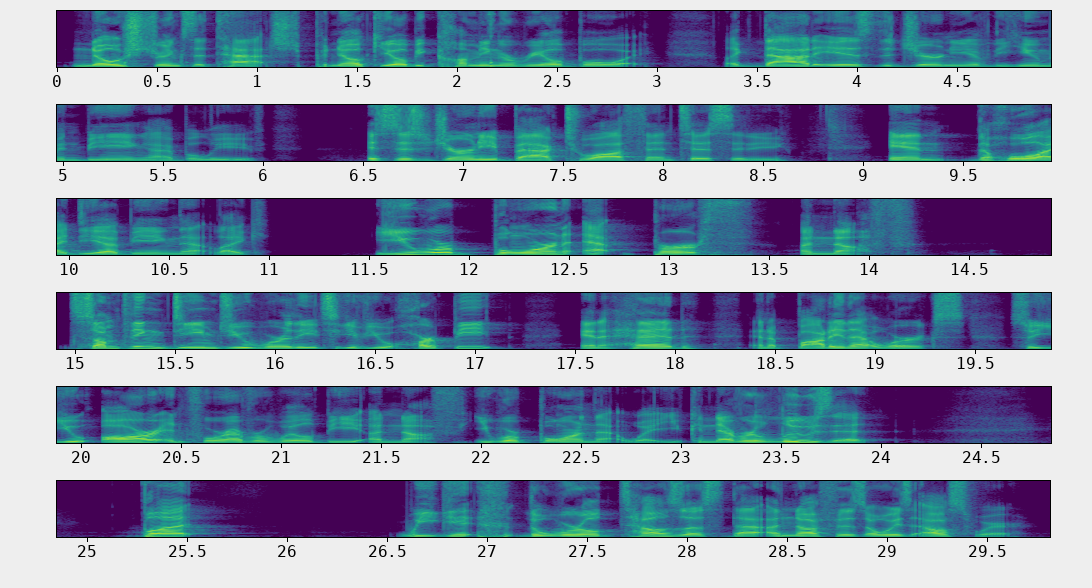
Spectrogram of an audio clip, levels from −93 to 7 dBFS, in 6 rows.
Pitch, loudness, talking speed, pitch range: 140 Hz, -17 LUFS, 170 wpm, 125-155 Hz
